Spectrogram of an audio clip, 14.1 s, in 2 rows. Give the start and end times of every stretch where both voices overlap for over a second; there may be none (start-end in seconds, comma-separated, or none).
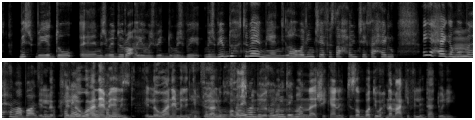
7.6-9.0, 9.8-11.7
